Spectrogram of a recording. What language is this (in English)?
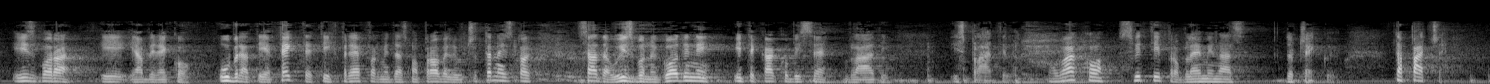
Croatian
